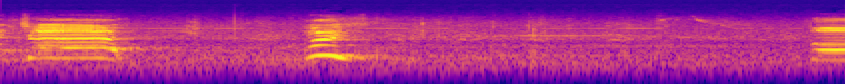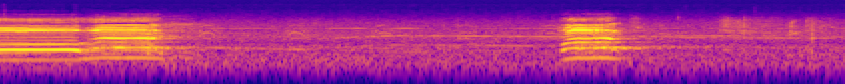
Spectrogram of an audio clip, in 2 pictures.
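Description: A man shouts drill commands loudly outdoors.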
